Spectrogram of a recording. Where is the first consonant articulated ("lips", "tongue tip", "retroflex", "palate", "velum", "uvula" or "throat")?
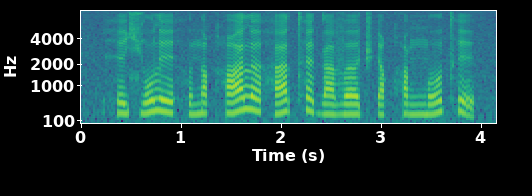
throat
